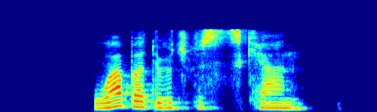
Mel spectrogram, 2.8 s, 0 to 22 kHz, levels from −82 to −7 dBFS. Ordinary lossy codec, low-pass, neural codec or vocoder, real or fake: AAC, 48 kbps; 7.2 kHz; codec, 16 kHz, 16 kbps, FunCodec, trained on Chinese and English, 50 frames a second; fake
